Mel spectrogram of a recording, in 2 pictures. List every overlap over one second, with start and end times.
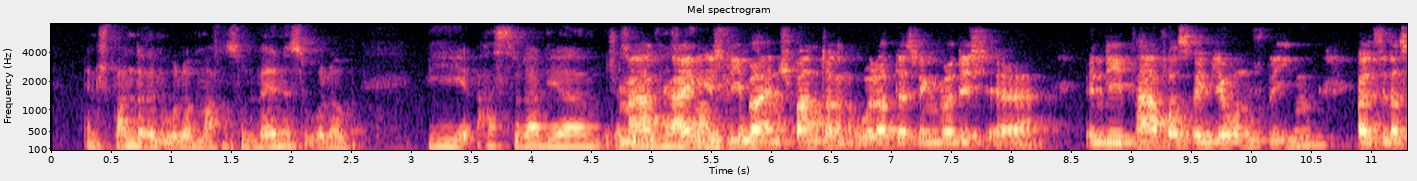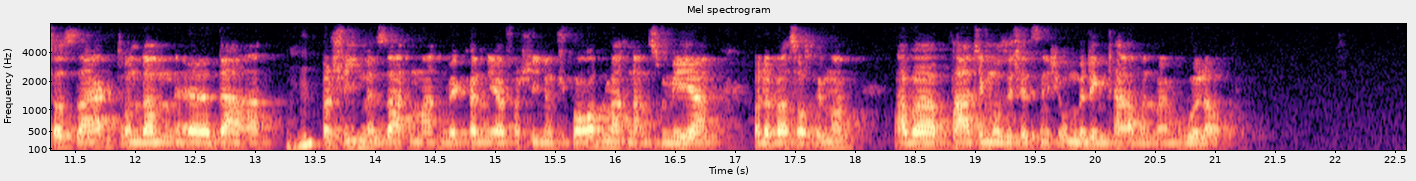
4.7-5.9

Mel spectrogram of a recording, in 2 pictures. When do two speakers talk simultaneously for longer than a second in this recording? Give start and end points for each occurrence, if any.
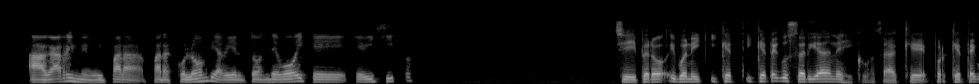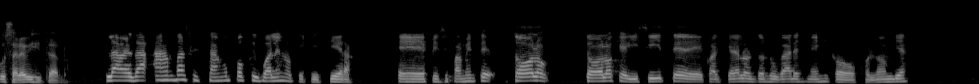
none

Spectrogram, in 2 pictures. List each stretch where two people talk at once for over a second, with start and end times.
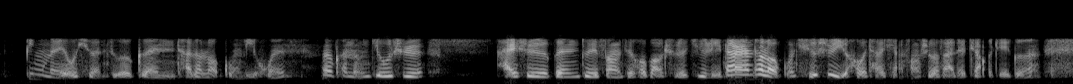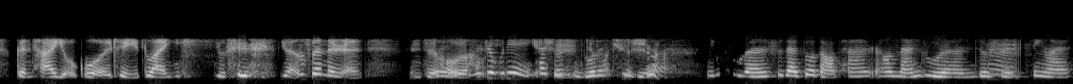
15.0-17.3

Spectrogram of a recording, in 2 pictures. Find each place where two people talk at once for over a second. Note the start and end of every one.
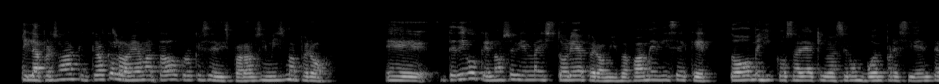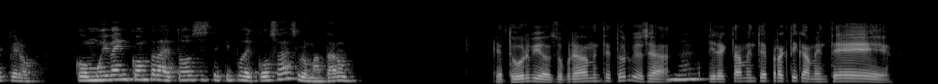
none

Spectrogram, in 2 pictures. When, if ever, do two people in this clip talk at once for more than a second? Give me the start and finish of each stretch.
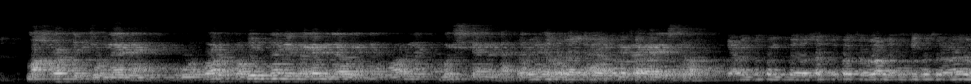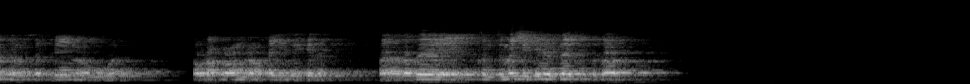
5.2-7.0

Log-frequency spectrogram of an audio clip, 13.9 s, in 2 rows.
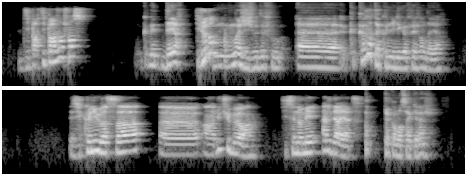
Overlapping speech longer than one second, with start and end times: none

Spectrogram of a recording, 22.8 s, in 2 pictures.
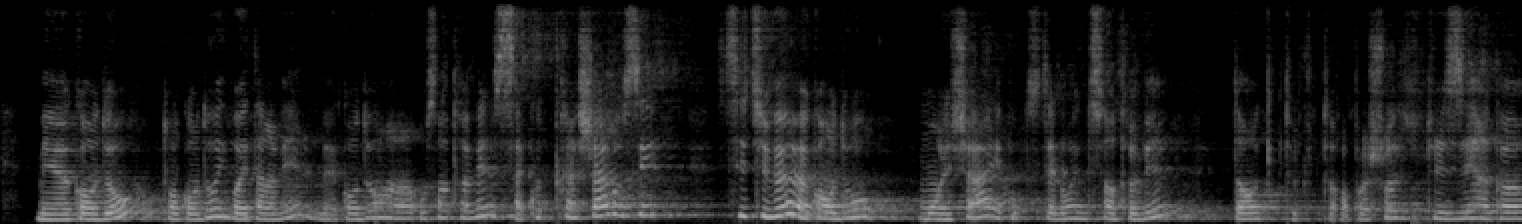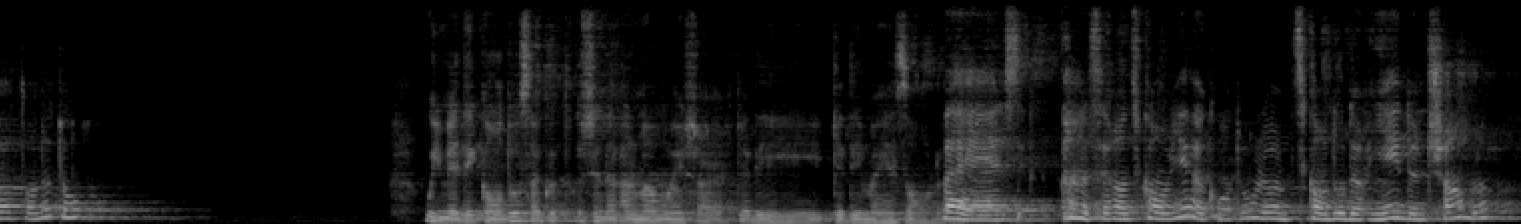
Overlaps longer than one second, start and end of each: none

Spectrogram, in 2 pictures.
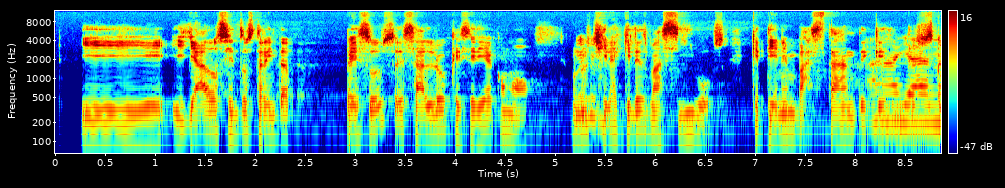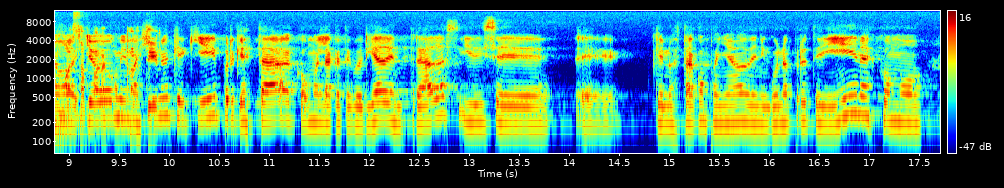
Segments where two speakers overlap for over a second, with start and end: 8.2-9.9

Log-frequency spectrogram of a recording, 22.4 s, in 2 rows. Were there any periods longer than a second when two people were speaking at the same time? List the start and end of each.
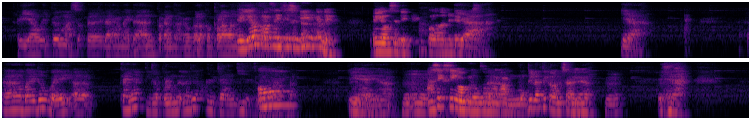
3.6-4.9

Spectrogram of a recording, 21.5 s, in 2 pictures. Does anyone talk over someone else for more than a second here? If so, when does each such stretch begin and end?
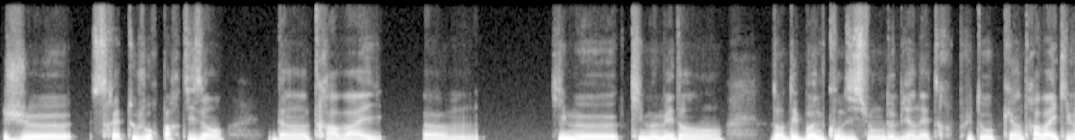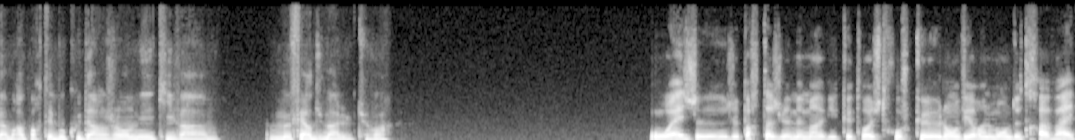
none

